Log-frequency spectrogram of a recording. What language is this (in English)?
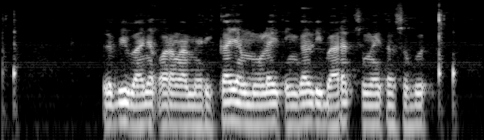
Indonesian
